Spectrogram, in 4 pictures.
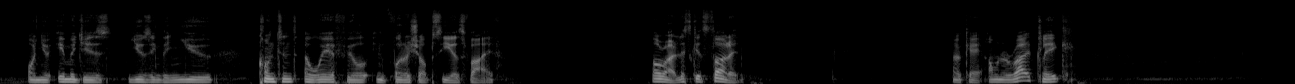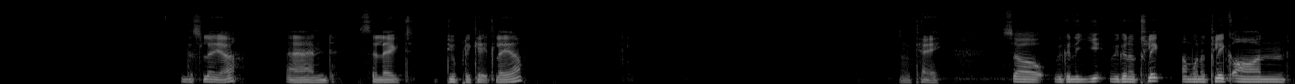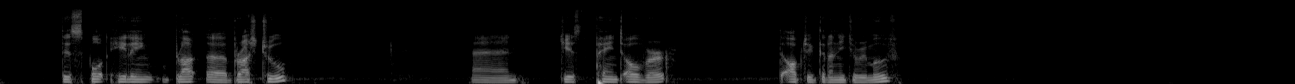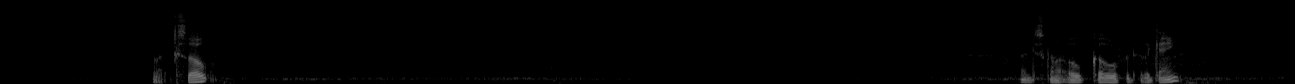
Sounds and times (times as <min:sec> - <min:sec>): Speech: 0:00.2 - 0:05.1, 0:06.5 - 0:07.6, 0:09.5 - 0:10.9, 0:14.6 - 0:18.3, 0:21.9 - 0:22.4, 0:23.0 - 0:28.9, 0:30.6 - 0:32.7, 0:33.7 - 0:35.0, 0:40.3 - 0:41.1, 0:49.0 - 0:50.8.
